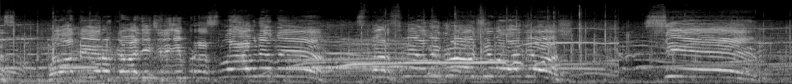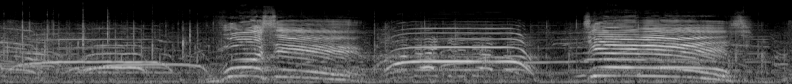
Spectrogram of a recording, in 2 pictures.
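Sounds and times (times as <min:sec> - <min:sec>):
crowd cheering and clapping: 0:00.0 - 0:15.8
speech: 0:00.5 - 0:05.9.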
